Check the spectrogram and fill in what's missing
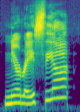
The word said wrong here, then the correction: neurasthenia: I'm just looking at the pronunciation guide. Yep. Neurasthenia.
